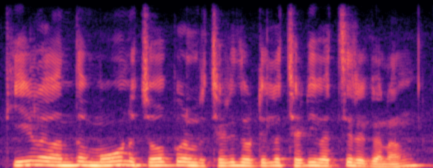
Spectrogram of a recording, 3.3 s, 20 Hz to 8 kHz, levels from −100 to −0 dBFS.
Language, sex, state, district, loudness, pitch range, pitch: Tamil, male, Tamil Nadu, Kanyakumari, -12 LUFS, 150-165 Hz, 155 Hz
